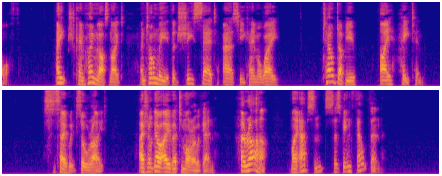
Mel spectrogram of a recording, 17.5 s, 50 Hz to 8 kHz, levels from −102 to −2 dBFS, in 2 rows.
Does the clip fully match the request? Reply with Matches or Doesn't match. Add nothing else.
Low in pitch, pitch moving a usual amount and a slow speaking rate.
Doesn't match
